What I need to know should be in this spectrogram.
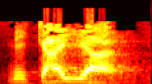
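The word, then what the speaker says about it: Micaia (מיכה): ¿Y cómo se dice en hebreo? Micaia Y quiere decir, ¿quién como?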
